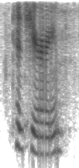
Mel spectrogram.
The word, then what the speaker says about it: Kacherri: Kachiri. – How did you spell it? – K-A-C-H-E-R-R-I.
